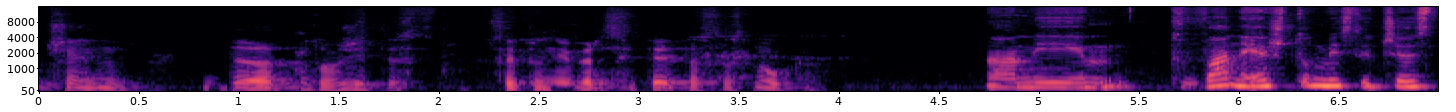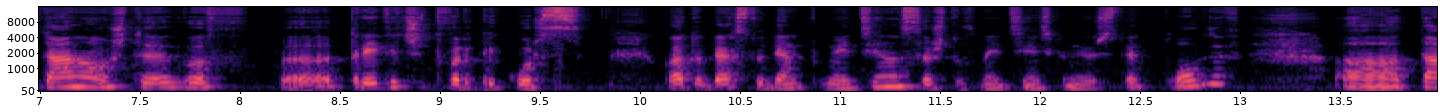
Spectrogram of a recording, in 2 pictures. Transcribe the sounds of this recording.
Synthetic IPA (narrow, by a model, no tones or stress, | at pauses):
t͡ʃɛn | d̪ɐpɾod̪ɐlˠʒit̪ɛ | slɛt̪univɛɾsit̪ɛt̪əsɐsnɐukə | amit̪ovanɛʃt̪omislʲɛt͡ʃɛst̪anəɔʃt̪ɛvəf | t̪ɾɛt̪it͡ʃɛ̥t̪v̥ɤɾt̪ikuɾskoɡat̪objaxst̪ʊd̪ɛnt̪̚pomɛd̪it̪sinəsɤʃt̪ofmɛd̪it̪sinskʲəunivɛɾsi̥t̪ɛt̪plˠɔɡd̪ɛfət̪a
